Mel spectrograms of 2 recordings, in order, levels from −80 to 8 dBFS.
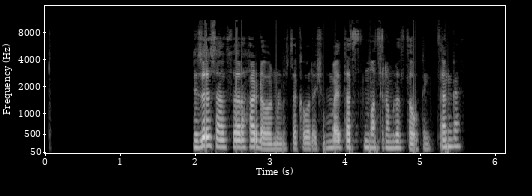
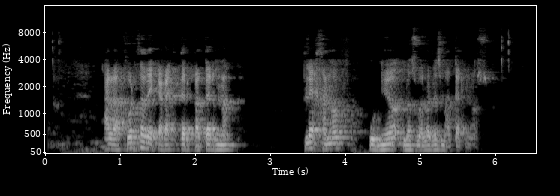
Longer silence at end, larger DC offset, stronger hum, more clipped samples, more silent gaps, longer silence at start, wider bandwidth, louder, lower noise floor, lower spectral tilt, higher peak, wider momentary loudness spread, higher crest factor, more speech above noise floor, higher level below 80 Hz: about the same, 0.6 s vs 0.6 s; neither; neither; neither; neither; first, 1.95 s vs 0.15 s; first, 11.5 kHz vs 9.2 kHz; first, -21 LUFS vs -24 LUFS; first, under -90 dBFS vs -81 dBFS; about the same, -6 dB/octave vs -5 dB/octave; first, 0 dBFS vs -6 dBFS; second, 11 LU vs 16 LU; about the same, 22 dB vs 20 dB; first, over 70 dB vs 57 dB; first, -52 dBFS vs -68 dBFS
